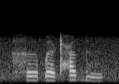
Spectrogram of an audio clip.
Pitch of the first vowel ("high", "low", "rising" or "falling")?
low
